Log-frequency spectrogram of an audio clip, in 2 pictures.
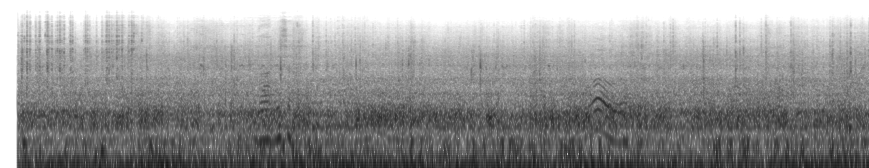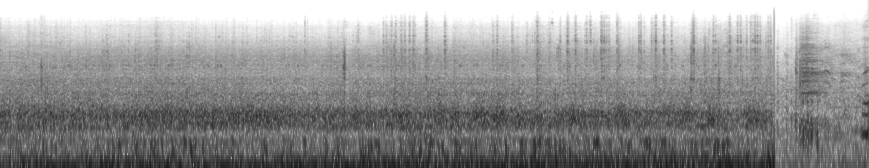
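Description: Steady wind buffeting and road rumble on an action camera's microphone while riding an e-bike along a paved path. Near the end it cuts off abruptly and children's voices take over.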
